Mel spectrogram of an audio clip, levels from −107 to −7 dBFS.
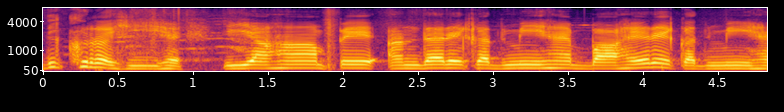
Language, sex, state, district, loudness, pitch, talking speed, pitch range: Hindi, male, Odisha, Nuapada, -15 LUFS, 160 Hz, 160 wpm, 140-165 Hz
